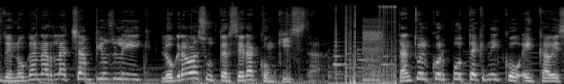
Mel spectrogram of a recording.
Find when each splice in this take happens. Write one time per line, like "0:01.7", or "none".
0:03.5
